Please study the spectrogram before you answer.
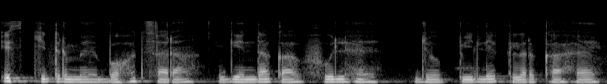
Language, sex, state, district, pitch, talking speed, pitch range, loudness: Hindi, male, Jharkhand, Palamu, 115 Hz, 140 wpm, 110-125 Hz, -22 LUFS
